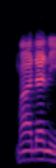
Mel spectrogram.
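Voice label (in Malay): "madani", Malay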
